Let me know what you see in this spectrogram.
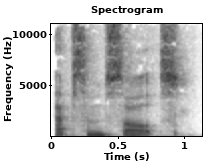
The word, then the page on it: epsom salts: American English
